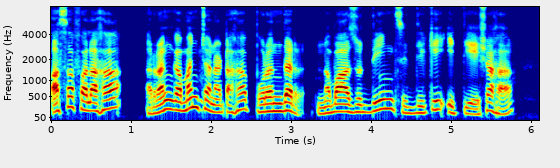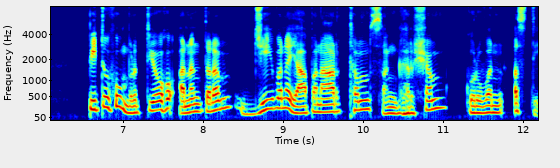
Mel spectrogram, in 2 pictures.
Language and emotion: Sanskrit, neutral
